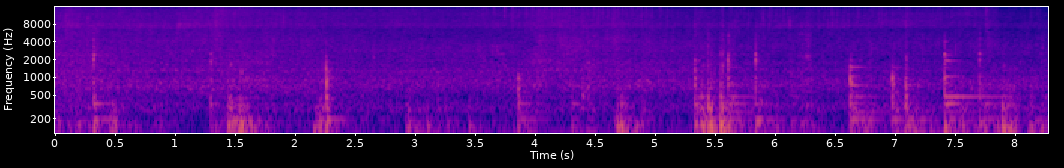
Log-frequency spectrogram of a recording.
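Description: Chicken pieces sizzling in oil in a wok, stirred with a wooden spatula that knocks and scrapes against the pan again and again, the loudest knocks about five and a half seconds in.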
